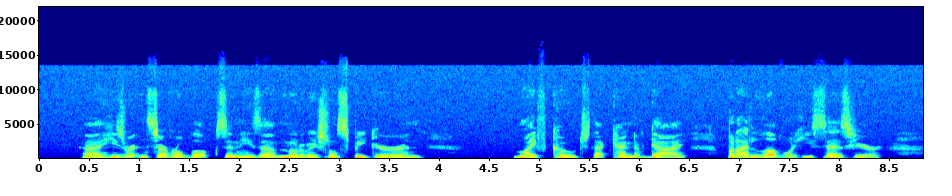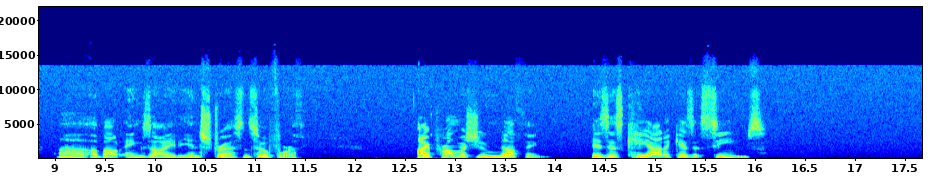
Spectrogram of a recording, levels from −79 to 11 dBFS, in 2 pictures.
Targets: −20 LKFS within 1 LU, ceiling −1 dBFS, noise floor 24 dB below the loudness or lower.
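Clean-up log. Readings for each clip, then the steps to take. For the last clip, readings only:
background noise floor −44 dBFS; target noise floor −48 dBFS; integrated loudness −24.0 LKFS; sample peak −2.5 dBFS; target loudness −20.0 LKFS
→ broadband denoise 6 dB, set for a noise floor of −44 dBFS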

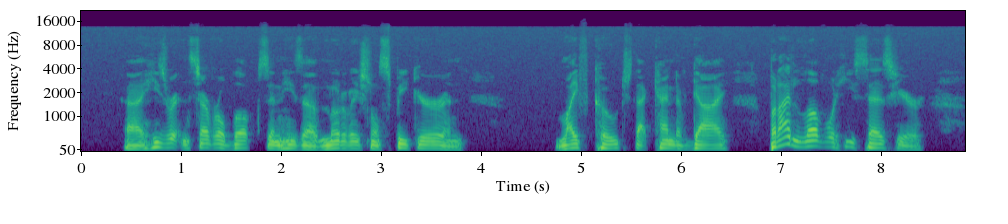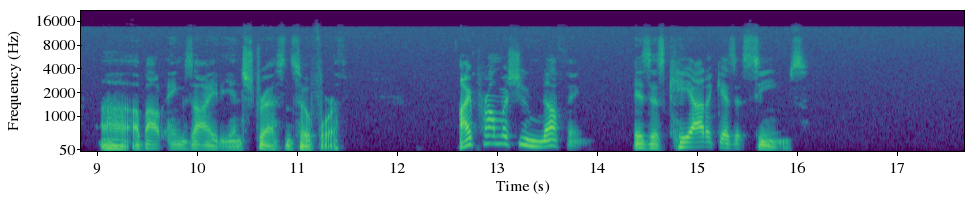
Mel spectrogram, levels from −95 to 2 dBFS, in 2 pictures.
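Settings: background noise floor −48 dBFS; integrated loudness −24.0 LKFS; sample peak −2.5 dBFS; target loudness −20.0 LKFS
→ level +4 dB
brickwall limiter −1 dBFS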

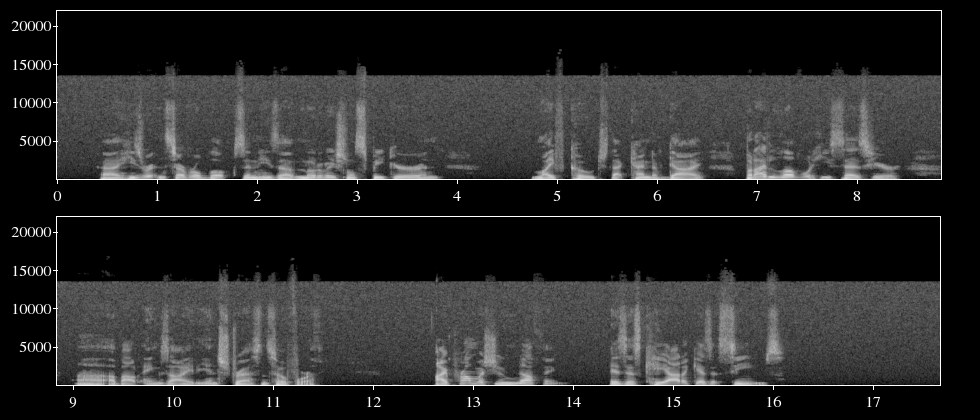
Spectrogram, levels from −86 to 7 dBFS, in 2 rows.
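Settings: integrated loudness −20.0 LKFS; sample peak −1.0 dBFS; background noise floor −44 dBFS

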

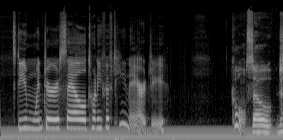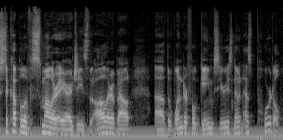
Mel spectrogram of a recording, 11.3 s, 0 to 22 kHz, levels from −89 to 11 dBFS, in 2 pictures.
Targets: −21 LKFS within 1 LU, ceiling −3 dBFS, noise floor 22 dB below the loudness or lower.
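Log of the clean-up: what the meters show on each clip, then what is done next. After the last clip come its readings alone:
crackle rate 41 per second; mains hum 50 Hz; hum harmonics up to 250 Hz; level of the hum −34 dBFS; integrated loudness −25.0 LKFS; sample peak −5.5 dBFS; target loudness −21.0 LKFS
→ click removal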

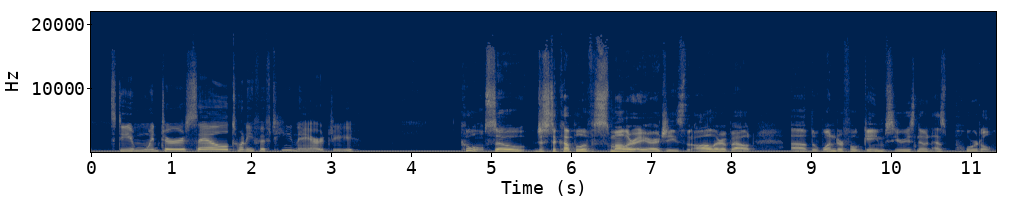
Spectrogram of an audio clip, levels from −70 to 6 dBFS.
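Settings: crackle rate 0.71 per second; mains hum 50 Hz; hum harmonics up to 250 Hz; level of the hum −35 dBFS
→ mains-hum notches 50/100/150/200/250 Hz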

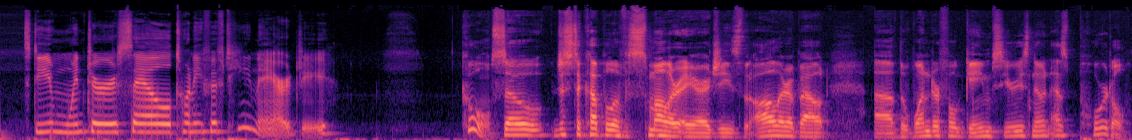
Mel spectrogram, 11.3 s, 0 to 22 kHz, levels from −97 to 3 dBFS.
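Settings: mains hum none found; integrated loudness −25.5 LKFS; sample peak −5.5 dBFS; target loudness −21.0 LKFS
→ level +4.5 dB
brickwall limiter −3 dBFS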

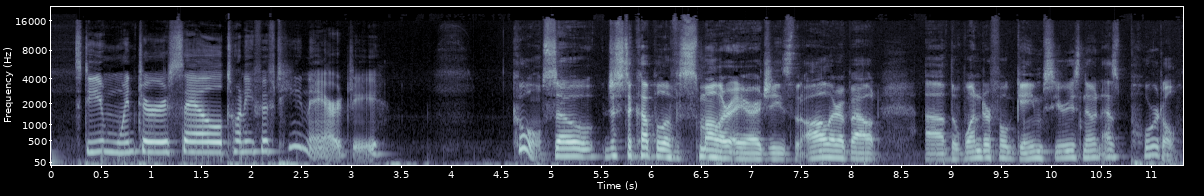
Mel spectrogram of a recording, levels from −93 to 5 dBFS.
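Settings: integrated loudness −21.0 LKFS; sample peak −3.0 dBFS; background noise floor −54 dBFS

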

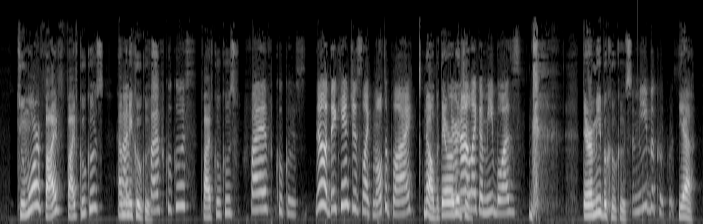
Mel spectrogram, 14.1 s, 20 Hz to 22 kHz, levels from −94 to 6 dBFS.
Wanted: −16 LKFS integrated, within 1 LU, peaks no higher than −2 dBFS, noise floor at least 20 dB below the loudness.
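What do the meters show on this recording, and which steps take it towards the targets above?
number of clicks 5; integrated loudness −21.5 LKFS; sample peak −3.0 dBFS; target loudness −16.0 LKFS
→ click removal
level +5.5 dB
brickwall limiter −2 dBFS

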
